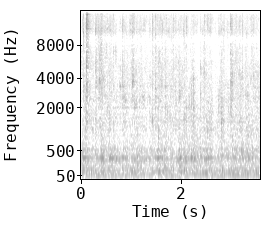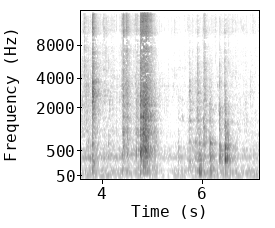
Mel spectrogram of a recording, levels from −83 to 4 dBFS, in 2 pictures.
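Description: No technical faults can be heard anywhere in this recording of sounds.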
